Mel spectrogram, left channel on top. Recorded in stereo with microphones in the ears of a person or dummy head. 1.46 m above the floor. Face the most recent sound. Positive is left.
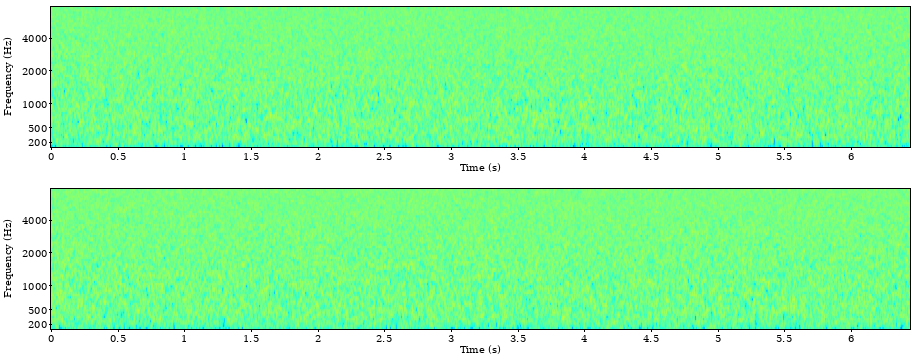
No sound to turn to.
